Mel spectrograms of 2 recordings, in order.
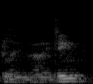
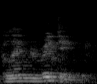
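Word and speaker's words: Glenridding: close full screen and actually I call it Glen riding the locals call it Glen ridding and probably that is the correct way to pronounce the village or town and uh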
